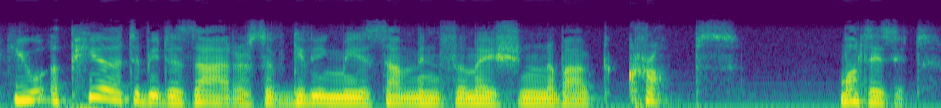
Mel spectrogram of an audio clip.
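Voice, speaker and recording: Man playing a stiff, pompous, peevish gentleman writer. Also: medium pitch, expressive, brisk, no echo, muffled recording, natural voice. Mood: peeved. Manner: pompous, clipped, icily formal. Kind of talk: audiobook character voice.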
